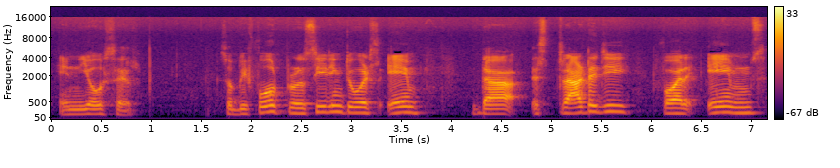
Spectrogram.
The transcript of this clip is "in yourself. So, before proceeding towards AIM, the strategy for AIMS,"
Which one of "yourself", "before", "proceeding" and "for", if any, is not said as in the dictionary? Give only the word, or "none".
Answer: yourself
